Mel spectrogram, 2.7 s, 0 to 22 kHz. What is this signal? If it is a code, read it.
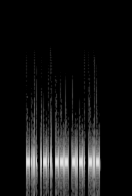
Morse code, heard as a keyed tone, about 53 wpm, 700 Hz. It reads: BLOCK
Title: Sentences from Top 1600 Words - New Word Drill - 50wpm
